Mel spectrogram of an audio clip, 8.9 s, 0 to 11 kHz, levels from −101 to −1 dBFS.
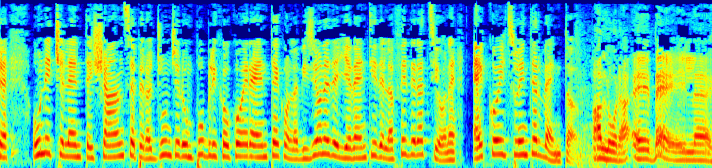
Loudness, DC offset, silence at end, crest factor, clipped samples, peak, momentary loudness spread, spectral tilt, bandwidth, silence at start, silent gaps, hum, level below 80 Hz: -16 LUFS; under 0.1%; 0 s; 16 dB; under 0.1%; 0 dBFS; 4 LU; -4.5 dB/octave; 11 kHz; 0 s; none; none; -44 dBFS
